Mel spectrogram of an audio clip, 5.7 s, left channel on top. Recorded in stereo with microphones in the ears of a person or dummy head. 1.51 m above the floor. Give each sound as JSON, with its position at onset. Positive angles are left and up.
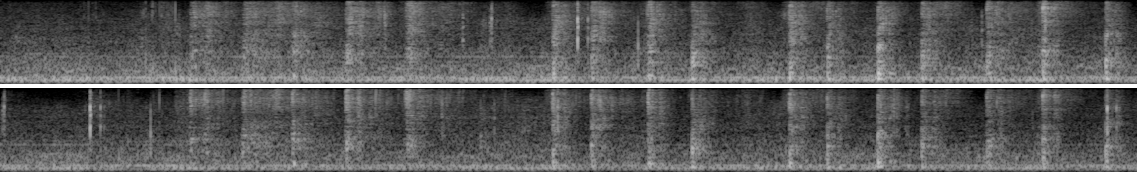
{"t": 0.9, "sound": "running footsteps", "side_deg": -40, "distance_m": 3.5}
